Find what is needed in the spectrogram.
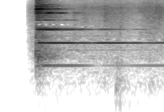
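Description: A bell struck once about half a second in, ringing on with several steady tones, the highest fading first.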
